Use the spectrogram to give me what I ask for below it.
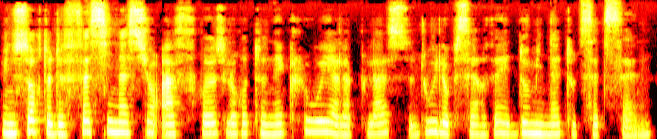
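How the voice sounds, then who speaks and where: A woman narrating a classic novel in a measured, steady reading voice. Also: lowish voice, husky. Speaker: audiobook narrator. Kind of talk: scripted narration.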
